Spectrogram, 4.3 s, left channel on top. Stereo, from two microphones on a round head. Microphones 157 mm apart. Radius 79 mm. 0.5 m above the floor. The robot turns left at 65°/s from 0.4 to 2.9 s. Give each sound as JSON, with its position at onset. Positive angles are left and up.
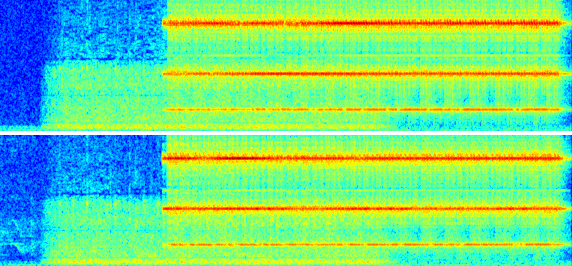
{"t": 1.2, "sound": "a phone ringing", "azimuth_deg": -135, "distance_m": 1.1}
